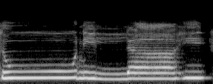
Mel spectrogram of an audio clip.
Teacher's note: نون کو ہم نے لام کے ساتھ ملا دینا ہے، حمزۃ الوصل ہمارا ڈراپ ہو جائے گا ، اللہ کا جو لام ہے یہاں پہ باریک پڑھیں گے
